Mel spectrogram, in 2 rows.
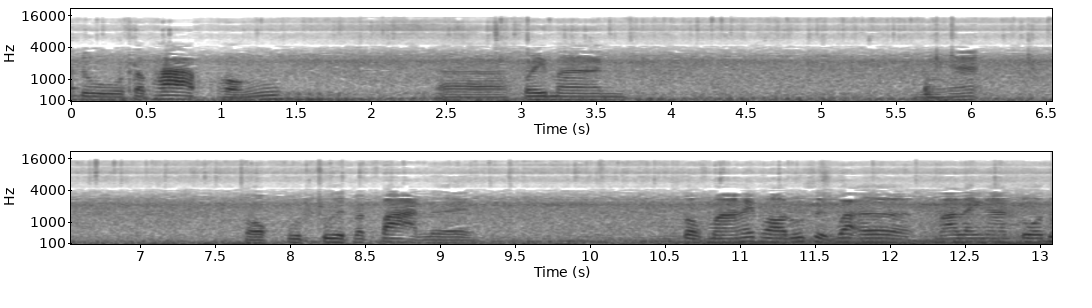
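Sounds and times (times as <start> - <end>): steady rain falling: 0.0 - 13.0.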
